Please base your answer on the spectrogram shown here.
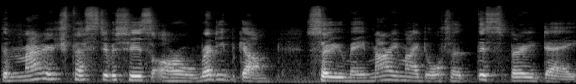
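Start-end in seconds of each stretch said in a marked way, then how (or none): none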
